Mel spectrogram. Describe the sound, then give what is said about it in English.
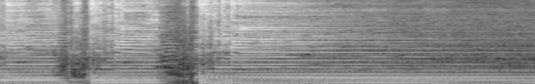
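A clean electric guitar plays loud, rich chords, with two brief dips as it is restruck, then one chord rings out and sustains steadily to the end. No one speaks. “And here is our clean tone.”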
